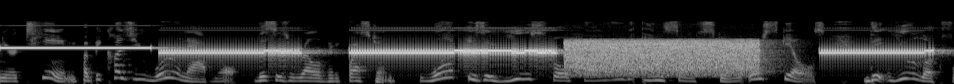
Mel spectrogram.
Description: Fax machine handshake, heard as a long tone, a warble and hiss, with room echo and speech in English.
